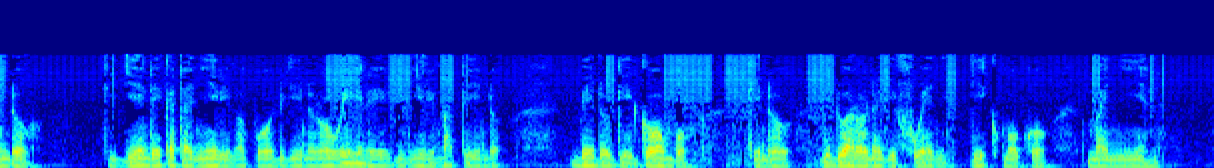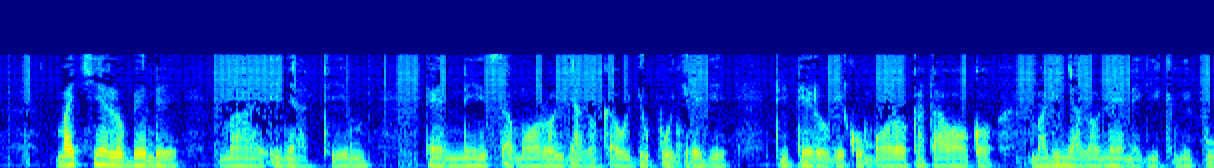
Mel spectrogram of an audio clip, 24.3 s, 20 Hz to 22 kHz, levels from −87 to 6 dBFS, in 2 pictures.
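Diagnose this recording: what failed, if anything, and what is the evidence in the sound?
Computer activity noise, an analogue wiring and ground fault: a buzzing pulse train near 70 Hz runs throughout, roughly 20 dB below the speech, visible as evenly spaced ticks on the waveform and harmonic stripes on a spectrogram.

The speech sounds plainly watery and swirly, with nothing above 5.8 kHz. This is likely MP3 compression at a low bitrate near 24 kbps. A spectrogram shows a flat ceiling and flickering gaps where weak bands drop out.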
